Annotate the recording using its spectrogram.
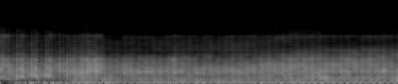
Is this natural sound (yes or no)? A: no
